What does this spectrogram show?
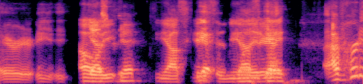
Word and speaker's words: Yasuke: I want to play Yasuka Simulator. I think I said that right. Yasuke.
